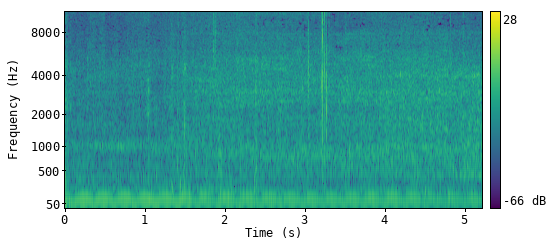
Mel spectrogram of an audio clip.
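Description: A car engine idling with a steady low hum, and a couple of short clicks about three seconds in.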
